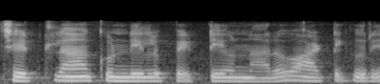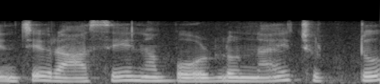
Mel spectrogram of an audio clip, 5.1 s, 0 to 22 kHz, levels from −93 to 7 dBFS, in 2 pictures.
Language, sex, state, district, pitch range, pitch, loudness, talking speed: Telugu, female, Andhra Pradesh, Visakhapatnam, 165-185 Hz, 170 Hz, -20 LUFS, 120 wpm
